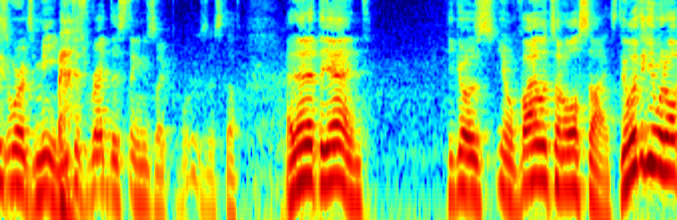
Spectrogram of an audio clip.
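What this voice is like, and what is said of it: Usual voice. Nothing is said of it.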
